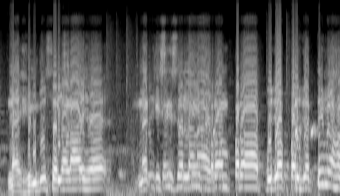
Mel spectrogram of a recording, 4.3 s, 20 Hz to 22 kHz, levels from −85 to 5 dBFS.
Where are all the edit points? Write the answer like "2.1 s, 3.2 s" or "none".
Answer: 2.6 s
